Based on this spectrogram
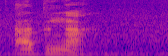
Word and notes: atga: Aneityum

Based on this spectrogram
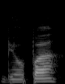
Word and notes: byopa: apatani

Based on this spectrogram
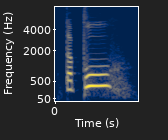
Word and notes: tapúu: Apatani

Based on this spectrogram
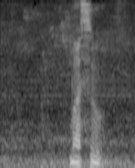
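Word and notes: basu: Teotitlán del Valle Zapotec

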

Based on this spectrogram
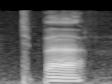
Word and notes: Tipae: Kapingamarangi

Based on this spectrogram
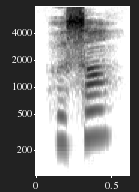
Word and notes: hwsañ: apatani

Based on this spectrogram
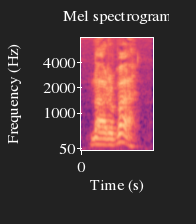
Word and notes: narva: Xyzyl

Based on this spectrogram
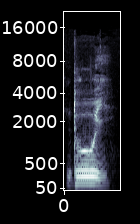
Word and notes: dùuhi: apatani

